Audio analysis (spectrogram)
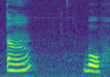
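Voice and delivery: "tambor" said slowly, the first vowel nasal; nasal vowel shown slowly. Shown as a demonstration. Teacher showing the class the nasal "tambor", slow and careful. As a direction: stretch out "tambor" so the nasal "tam" comes through. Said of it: "como se eu escrevesse dessa forma".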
